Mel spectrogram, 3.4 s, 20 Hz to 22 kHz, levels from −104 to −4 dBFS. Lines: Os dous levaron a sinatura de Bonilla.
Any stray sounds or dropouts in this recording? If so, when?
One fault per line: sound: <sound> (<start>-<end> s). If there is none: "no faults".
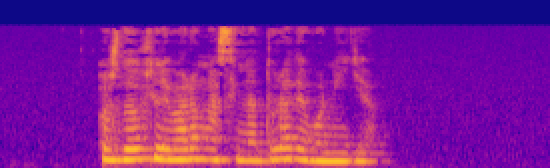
no faults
